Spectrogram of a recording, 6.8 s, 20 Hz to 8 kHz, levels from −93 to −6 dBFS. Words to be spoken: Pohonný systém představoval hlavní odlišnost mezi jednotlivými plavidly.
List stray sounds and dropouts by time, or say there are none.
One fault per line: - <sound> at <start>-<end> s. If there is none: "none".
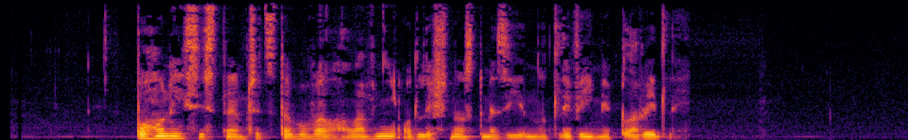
none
